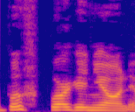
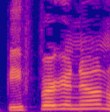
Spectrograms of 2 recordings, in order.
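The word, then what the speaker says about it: bœuf bourguignon: I feel like I hear a lot of people pronounce it beef bourguignon, which is sort of a mashup of the English and French pronunciation, but it is heavily featured in Julie and Julia.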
